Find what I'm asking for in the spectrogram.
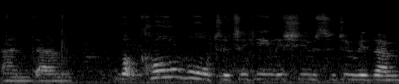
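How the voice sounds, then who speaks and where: Noticeable background noise lies beneath a fairly slow delivery. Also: woman. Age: 60s. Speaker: breathwork teacher and body worker. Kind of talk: talk with audience Q&A. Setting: seminar with live audience, unamplified. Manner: hesitant, many fillers and repetitions.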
